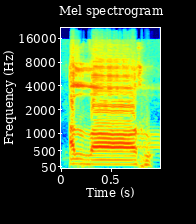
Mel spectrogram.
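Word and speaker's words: الله: അള്ളാഹ് എന്ന ഉച്ചാരണം കൃത്യമായിരിക്കണം. നാവിന്റെ തുമ്പ് മുൻപല്ലുകളുടെ മുകളിൽ, അത് മുളച്ചു വരുന്ന ആ മോണയുടെ മാംസത്തോട് ചേർന്ന് നിൽക്കുന്ന ആ മുകളിൽ സ്പർശിതമായി തന്നെ അല്ലാഹ് അങ്ങനെ പറഞ്ഞു പഠിക്കണം.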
